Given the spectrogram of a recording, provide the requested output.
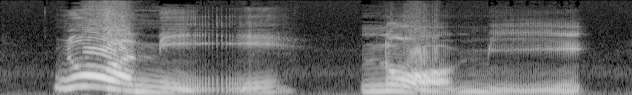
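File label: "nuo4mi3", Mandarin Chinese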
